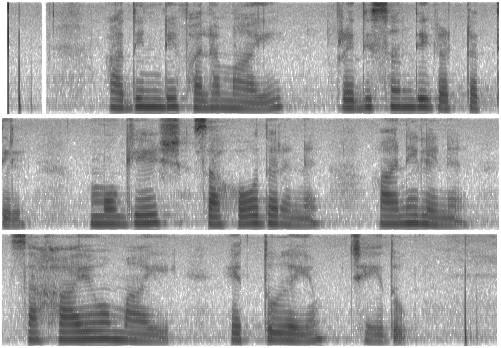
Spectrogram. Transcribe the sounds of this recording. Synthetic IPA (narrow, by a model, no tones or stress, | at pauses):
ɐðinde̞fɐlɐmaːji | prɐðisɐnd̪ʱiɣɐʈːɐt̪ːil | muɡeːʂsɐho̞ːd̪ɐɾɐnɨ | ɐnilinɨ | sɐhaːjɐʋɐmaːjḭ | e̞t̪ːuɣɐjumt͡ɕe̞jt̪ṵ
